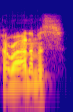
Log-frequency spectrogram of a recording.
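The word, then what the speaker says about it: Hieronymus: He looked at Bosch through the camera and said, "Remember the promise, Heronmus. Rhymes with anonymous," Bosch said.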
